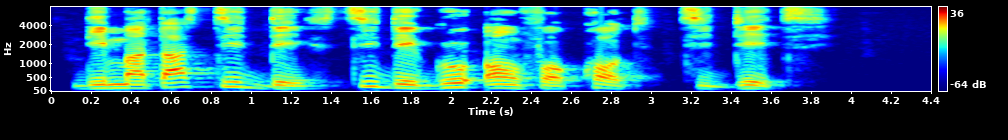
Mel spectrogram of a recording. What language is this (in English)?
Nigerian Pidgin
